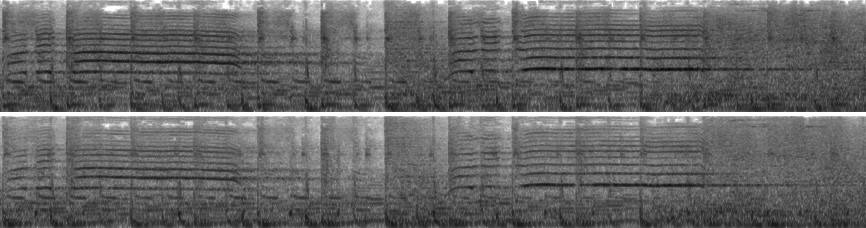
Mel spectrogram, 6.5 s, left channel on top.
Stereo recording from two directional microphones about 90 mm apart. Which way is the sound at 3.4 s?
30° right (ahead or behind).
